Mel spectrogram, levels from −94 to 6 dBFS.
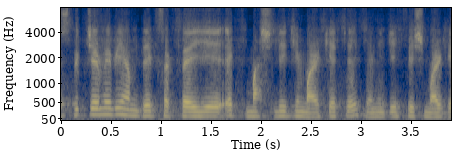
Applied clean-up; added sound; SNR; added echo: neural separator model SepFormer DNS4.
